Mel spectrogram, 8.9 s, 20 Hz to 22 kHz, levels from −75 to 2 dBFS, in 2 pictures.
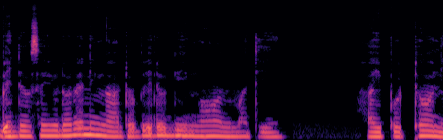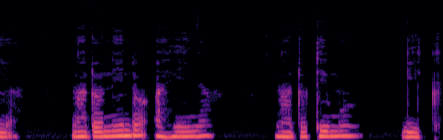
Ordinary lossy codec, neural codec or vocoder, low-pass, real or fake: none; vocoder, 48 kHz, 128 mel bands, Vocos; 19.8 kHz; fake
